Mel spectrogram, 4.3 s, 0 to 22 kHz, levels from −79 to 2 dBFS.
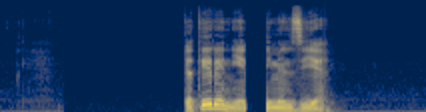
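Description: Digital wireless dropouts cut this speech clip twice, from 0.64 to 1.85 s (about 1.22 s of muting) and from 2.46 to 2.67 s (about 211 ms). Each time the receiver lost too much of the radio stream and muted behind a very brief fade, leaving clean near-silent holes with no noise burst on either side. A Bluetooth dropout follows from 3.23 to 3.27 s, a gap of about 23 ms that fits a single lost frame, likely audio packets arriving too late for the headphones and being discarded, after which the sound picks up further along as though it had kept playing.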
